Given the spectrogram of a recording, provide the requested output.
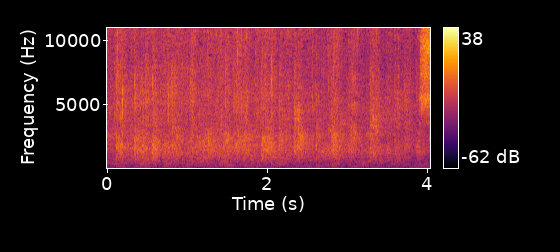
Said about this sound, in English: Please welcome Mr. Jiru Bande to the podium with an applause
